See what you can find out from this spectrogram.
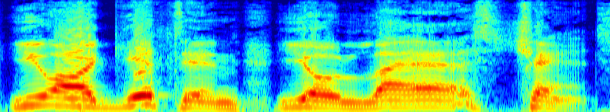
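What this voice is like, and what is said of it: Slow, deliberate delivery. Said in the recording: “say this slowly”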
